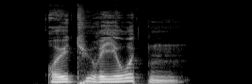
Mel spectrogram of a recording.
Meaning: inflection of euthyreot: 1. strong genitive masculine/neuter singular 2. weak/mixed genitive/dative all-gender singular 3. strong/weak/mixed accusative masculine singular 4. strong dative plural
- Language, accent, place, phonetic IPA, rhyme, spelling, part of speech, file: German, Germany, Berlin, [ˌɔɪ̯tyʁeˈoːtn̩], -oːtn̩, euthyreoten, adjective, De-euthyreoten.ogg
